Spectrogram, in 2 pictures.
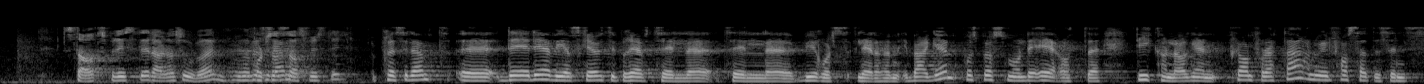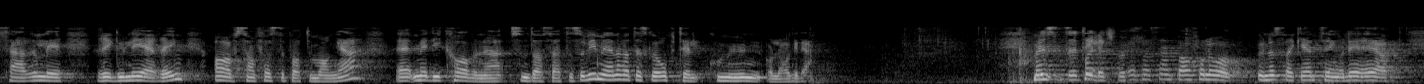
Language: Norwegian Bokmål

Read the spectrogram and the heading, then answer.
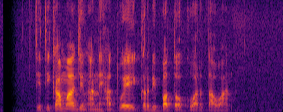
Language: Sundanese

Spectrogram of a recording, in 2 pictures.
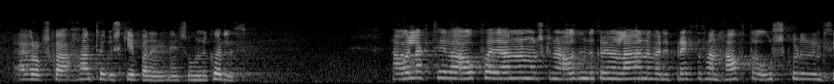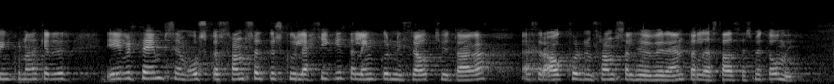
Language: Icelandic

